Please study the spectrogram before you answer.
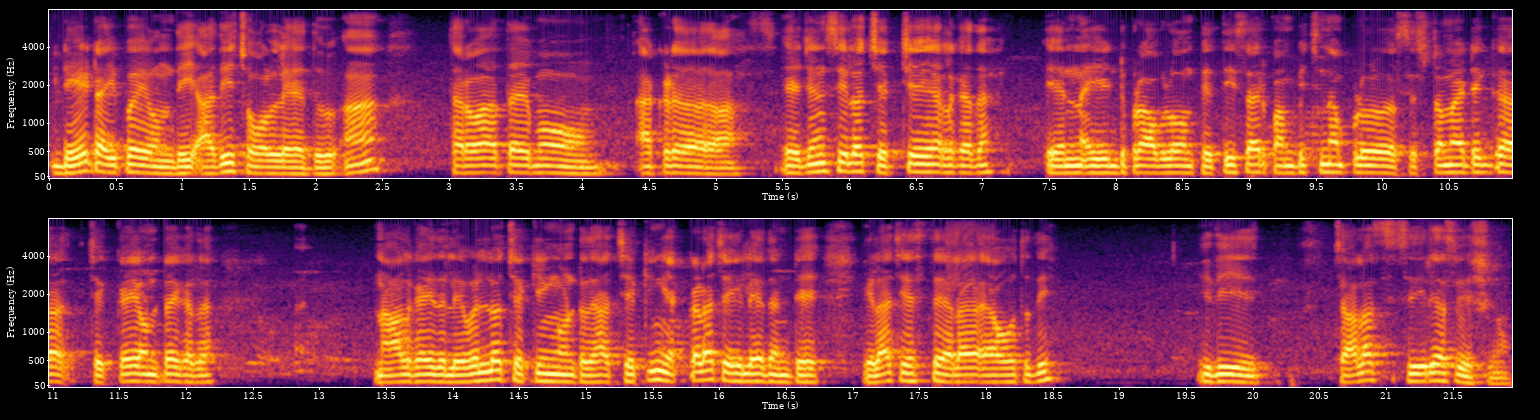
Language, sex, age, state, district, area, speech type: Telugu, male, 30-45, Andhra Pradesh, Anakapalli, rural, spontaneous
